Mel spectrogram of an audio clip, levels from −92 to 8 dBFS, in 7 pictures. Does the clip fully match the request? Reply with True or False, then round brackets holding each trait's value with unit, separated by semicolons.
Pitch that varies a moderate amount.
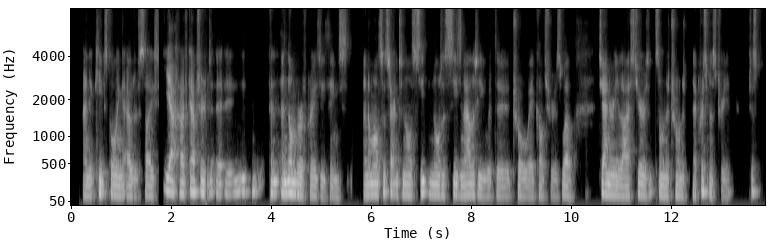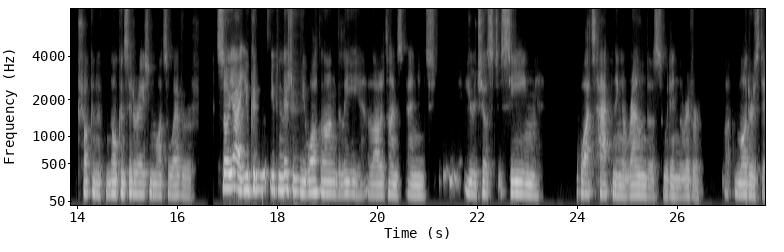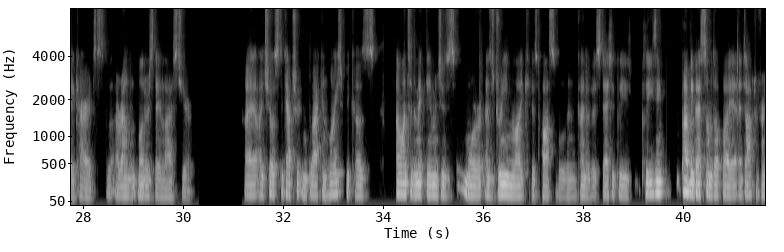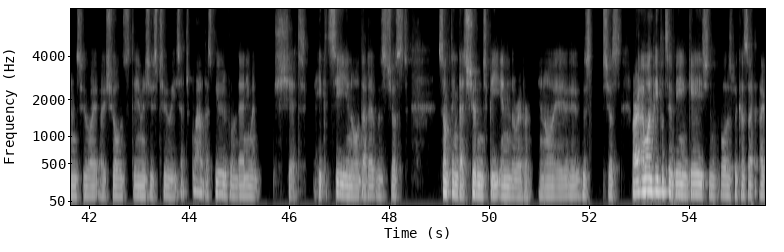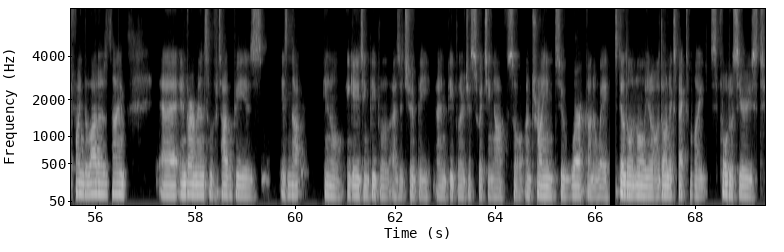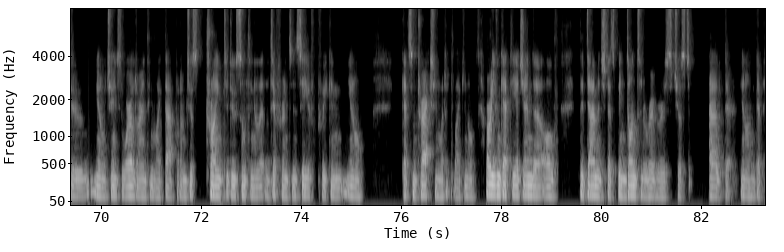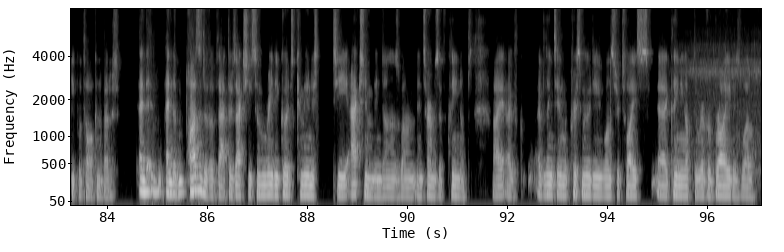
True (3.1 semitones)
